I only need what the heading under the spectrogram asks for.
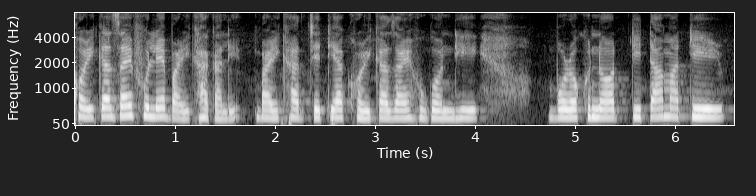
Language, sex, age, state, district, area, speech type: Assamese, female, 45-60, Assam, Charaideo, urban, spontaneous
